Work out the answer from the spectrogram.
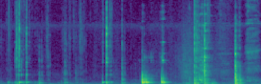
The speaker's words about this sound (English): And as you're slicing these cucumbers, you're just going to want to put them directly into the jar.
